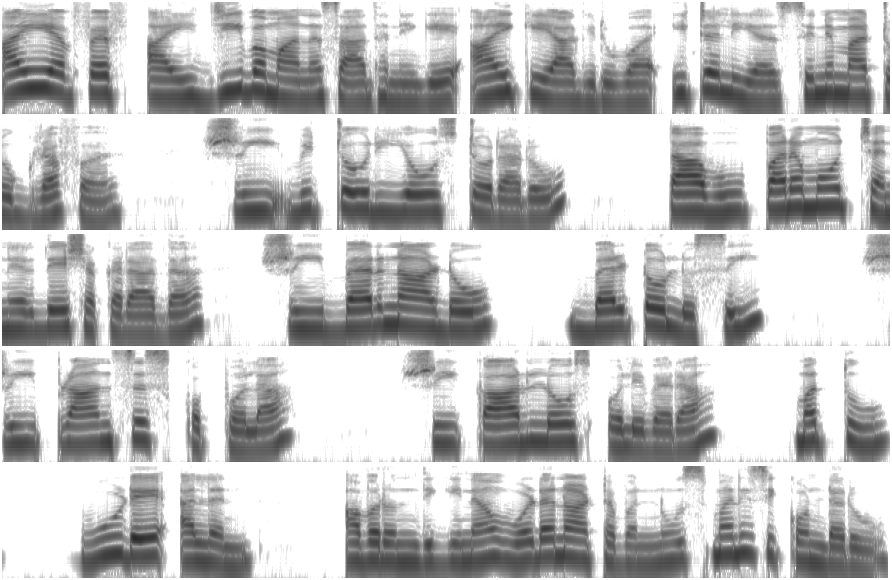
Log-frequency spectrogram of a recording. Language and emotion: Kannada, neutral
